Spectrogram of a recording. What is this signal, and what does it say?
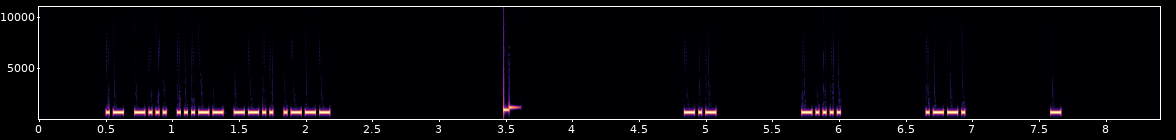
Morse code, heard as a keyed tone, about 44 wpm, spaced as for 21 wpm, 700 Hz. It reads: AB3ZJ K6PT
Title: USA Call Signs - 8x Character Spacing - 45wpm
